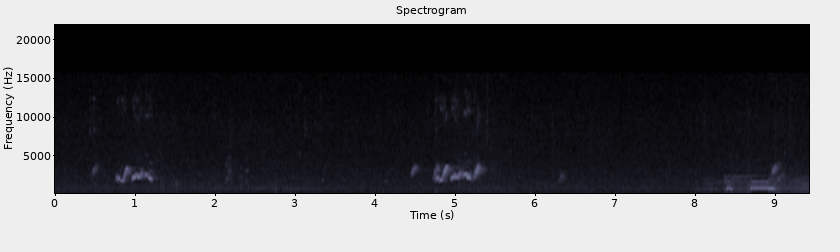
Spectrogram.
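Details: Red-whiskered bulbul song recorded while trapping at Kim Bôi, Hòa Bình on 6 April 2017, decoy bird in use; two brisk chirpy warbled phrases roughly four seconds apart, then a different lower, steady whistled call near the end.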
